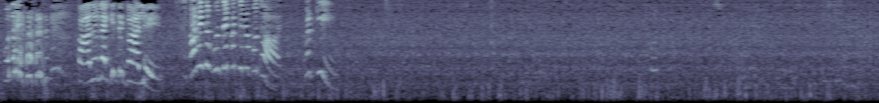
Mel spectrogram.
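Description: High-pitched, wavering squeals of a girl's voice for about the first three seconds, then only faint background noise.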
